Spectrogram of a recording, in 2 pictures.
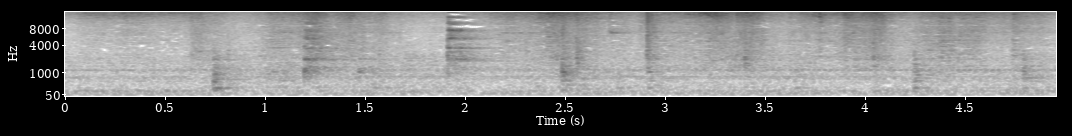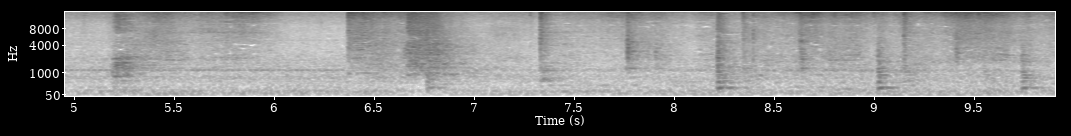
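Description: Metal pizza peel scraping and clinking against the oven floor as a pizza is turned and lifted, in irregular sharp strokes about one or two a second over a steady hum.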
